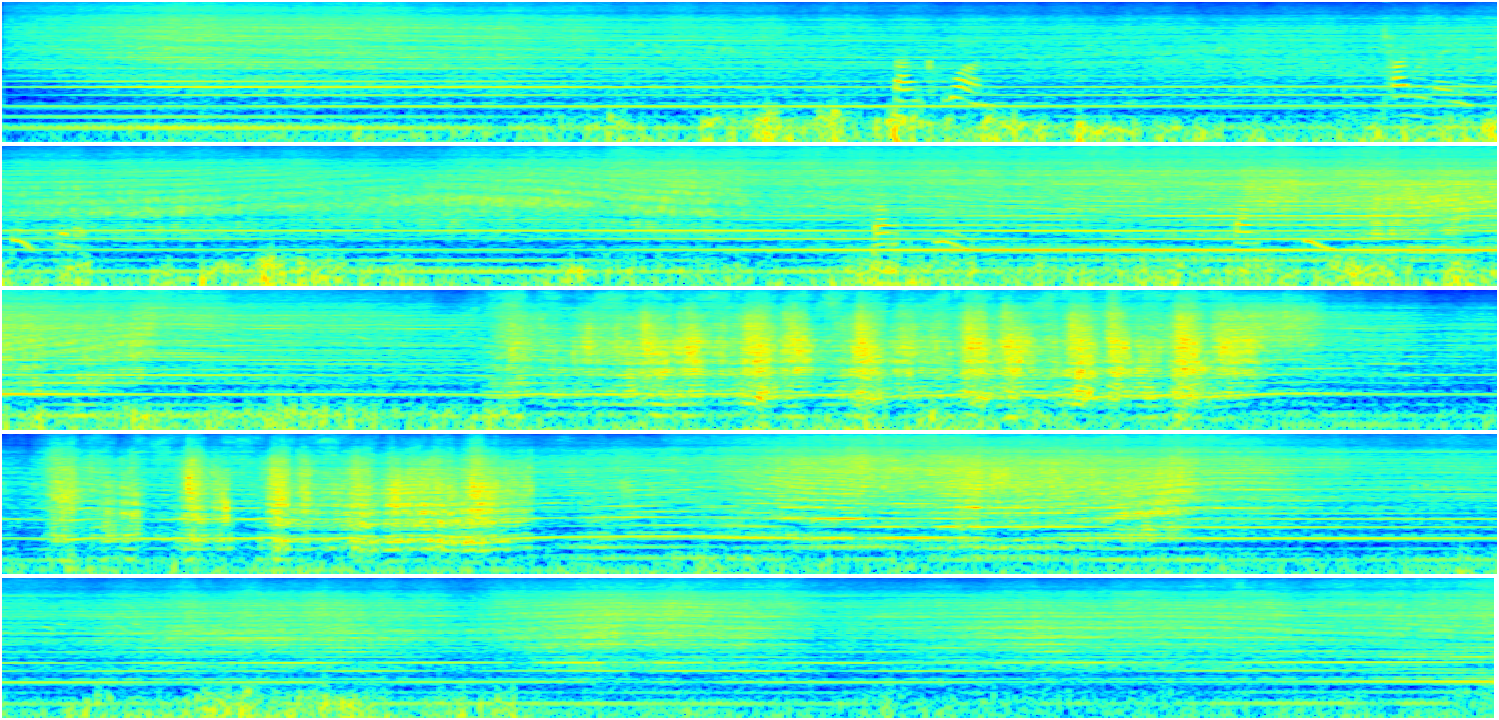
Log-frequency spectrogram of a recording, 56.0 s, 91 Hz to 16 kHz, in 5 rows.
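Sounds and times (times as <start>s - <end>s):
electric motor whine: 0.0s - 56.0s
helicopter rotor-blade noise: 0.0s - 56.0s.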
